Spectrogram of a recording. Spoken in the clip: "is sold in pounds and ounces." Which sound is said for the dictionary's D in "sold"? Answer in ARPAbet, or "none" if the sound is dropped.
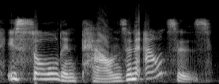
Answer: D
